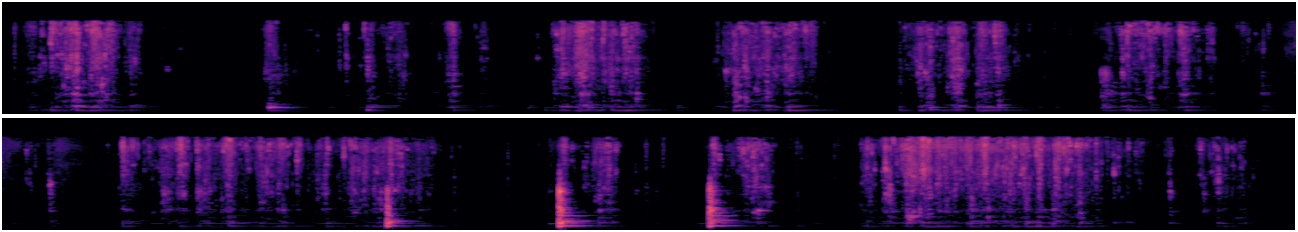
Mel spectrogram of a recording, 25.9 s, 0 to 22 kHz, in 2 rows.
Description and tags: Recoreded with Zoom H6 XY Mic. Edited in Pro Tools.
A gas canister is being shaken and hit a few times.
